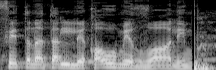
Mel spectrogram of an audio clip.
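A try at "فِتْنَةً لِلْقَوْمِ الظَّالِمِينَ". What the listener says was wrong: اور لام دو نا, فتنة للقوم نہیں ہے, للقوم الظالمین.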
